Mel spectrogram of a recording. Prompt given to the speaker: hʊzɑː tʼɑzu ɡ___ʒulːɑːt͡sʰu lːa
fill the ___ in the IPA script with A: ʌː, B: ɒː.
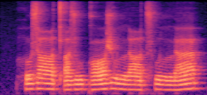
B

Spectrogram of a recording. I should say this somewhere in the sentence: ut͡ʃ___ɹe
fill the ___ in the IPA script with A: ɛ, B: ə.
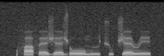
A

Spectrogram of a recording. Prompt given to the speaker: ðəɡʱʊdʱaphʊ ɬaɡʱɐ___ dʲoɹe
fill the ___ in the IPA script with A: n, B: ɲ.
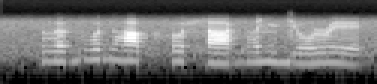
B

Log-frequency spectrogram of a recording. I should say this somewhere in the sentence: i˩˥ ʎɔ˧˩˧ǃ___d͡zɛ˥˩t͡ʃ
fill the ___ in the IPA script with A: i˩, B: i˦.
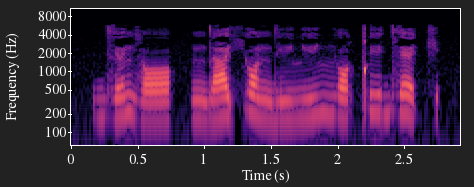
B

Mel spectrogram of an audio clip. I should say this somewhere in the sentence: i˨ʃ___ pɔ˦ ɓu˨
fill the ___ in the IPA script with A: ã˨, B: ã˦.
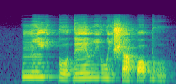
A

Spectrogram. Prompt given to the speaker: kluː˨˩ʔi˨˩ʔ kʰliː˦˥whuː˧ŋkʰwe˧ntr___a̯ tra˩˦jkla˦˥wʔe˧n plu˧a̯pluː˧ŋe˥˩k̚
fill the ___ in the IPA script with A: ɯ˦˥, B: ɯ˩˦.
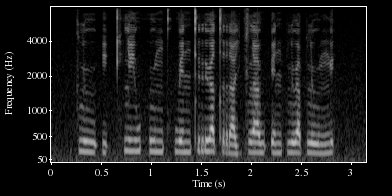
A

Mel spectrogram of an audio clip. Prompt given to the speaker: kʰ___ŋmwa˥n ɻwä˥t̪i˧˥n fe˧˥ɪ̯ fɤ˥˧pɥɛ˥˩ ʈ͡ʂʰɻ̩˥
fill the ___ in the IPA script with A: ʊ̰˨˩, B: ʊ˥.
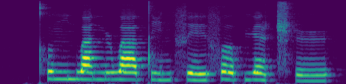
B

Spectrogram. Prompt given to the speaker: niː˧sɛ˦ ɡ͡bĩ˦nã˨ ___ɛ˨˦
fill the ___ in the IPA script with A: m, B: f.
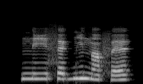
B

